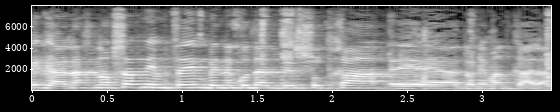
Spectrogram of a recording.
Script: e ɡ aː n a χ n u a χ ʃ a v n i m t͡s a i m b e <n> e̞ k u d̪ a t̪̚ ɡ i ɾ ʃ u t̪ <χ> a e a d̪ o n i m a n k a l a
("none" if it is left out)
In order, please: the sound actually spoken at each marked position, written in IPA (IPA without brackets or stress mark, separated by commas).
n, χ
